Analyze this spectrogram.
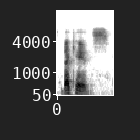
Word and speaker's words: decades: is decades de de decades yes correct so the emphasis is here on the first syllable um okay thank you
